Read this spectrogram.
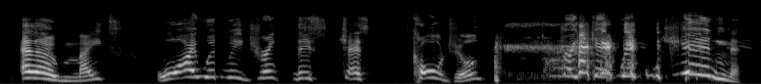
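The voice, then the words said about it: Bad put-on British Cockney accent. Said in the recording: “Terrible British accent. Awful. ... terrible British accents ... Cockney.”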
